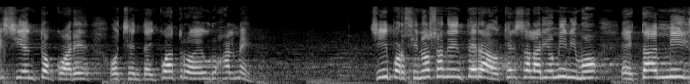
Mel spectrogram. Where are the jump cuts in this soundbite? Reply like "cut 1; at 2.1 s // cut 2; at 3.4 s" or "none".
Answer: none

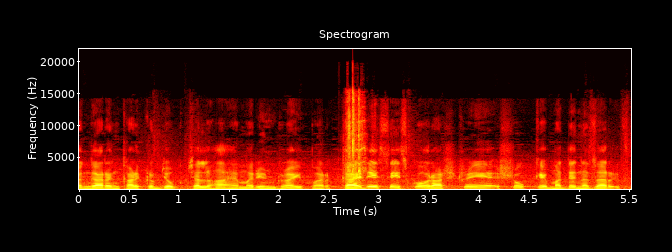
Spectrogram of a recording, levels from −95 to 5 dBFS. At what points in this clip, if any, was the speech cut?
cut 1; at 2.5 s

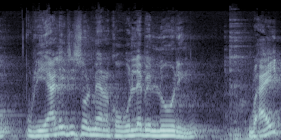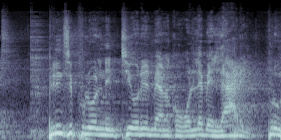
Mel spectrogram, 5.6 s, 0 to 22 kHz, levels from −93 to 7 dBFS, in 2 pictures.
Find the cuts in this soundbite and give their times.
none

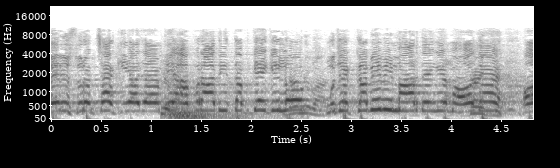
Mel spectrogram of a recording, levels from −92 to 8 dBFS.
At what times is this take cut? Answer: cut 1; at 1.1 s

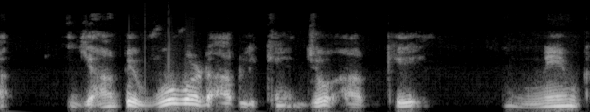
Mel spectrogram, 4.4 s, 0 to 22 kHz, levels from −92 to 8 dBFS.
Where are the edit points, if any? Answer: none

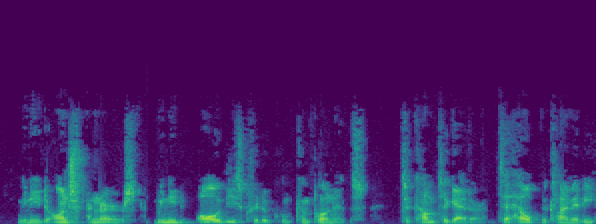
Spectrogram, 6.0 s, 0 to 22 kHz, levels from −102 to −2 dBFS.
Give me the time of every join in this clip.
cut 1; at 1.4 s // cut 2; at 2.9 s

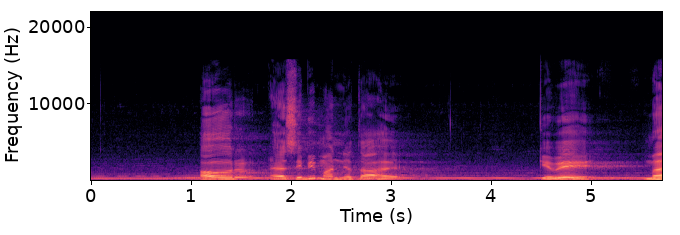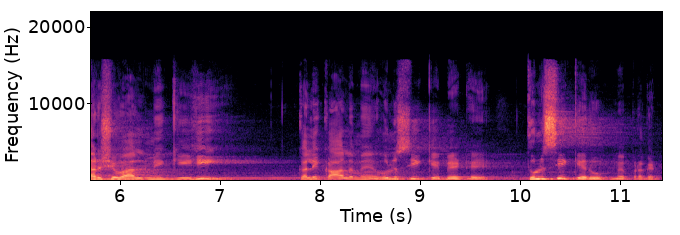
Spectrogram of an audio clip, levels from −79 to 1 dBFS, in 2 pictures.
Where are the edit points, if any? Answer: none

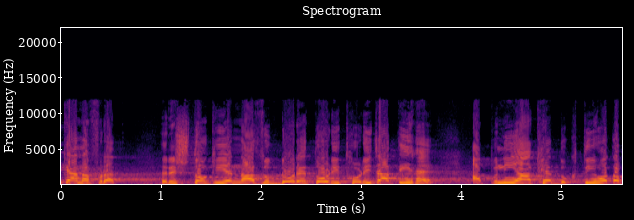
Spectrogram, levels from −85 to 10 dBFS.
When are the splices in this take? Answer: none

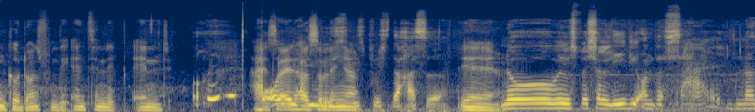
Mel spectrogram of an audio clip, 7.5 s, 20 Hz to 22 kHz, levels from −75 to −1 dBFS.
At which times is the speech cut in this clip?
cut 1; at 2.6 s

